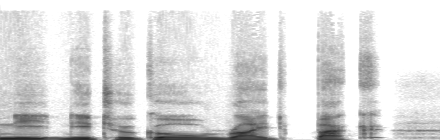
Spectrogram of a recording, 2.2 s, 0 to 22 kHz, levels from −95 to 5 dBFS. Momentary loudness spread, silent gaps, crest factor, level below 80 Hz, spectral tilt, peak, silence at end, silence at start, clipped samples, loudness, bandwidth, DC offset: 8 LU; none; 16 dB; -62 dBFS; -7.5 dB/octave; 0 dBFS; 0.3 s; 0 s; under 0.1%; -17 LUFS; 13 kHz; under 0.1%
